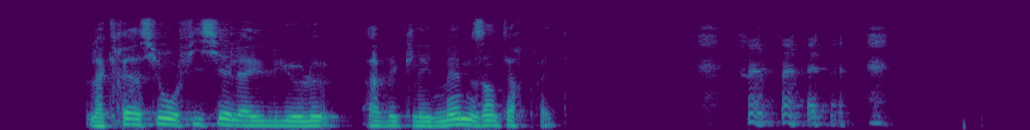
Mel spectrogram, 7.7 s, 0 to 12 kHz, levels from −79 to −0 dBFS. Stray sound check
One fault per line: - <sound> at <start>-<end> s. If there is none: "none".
- laugh at 5.2-6.8 s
